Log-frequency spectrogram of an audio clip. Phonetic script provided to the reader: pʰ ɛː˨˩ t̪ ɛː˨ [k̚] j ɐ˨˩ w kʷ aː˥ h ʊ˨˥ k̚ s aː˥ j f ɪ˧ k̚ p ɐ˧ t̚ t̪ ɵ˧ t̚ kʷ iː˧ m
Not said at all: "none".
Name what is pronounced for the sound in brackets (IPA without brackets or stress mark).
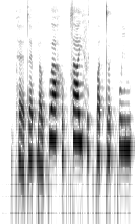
p̚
